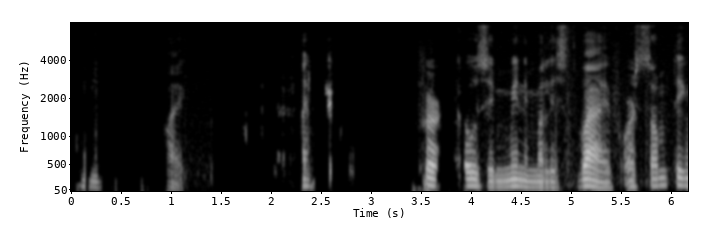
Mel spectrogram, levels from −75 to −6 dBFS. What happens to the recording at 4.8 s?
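From about 4.73 to 4.93 s the processor falls behind and misses a run of buffer deadlines. This is processor overload crackle. Each late buffer is replaced with silence, so the speech is chopped by short, hard-edged dropouts, and the spacing suggests about five missed buffers of roughly 10 ms each. The abrupt cuts in and out of silence sound like a brief gritty crackle over the speech that stops once the load eases.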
